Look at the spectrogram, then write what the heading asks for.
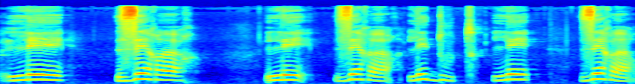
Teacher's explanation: on doit rattacher le Z à la syllabe qui suit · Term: liaison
